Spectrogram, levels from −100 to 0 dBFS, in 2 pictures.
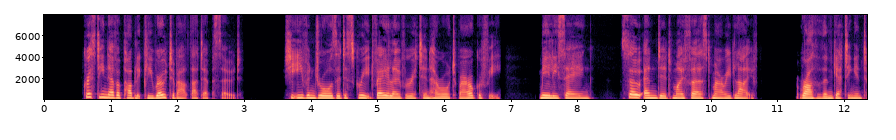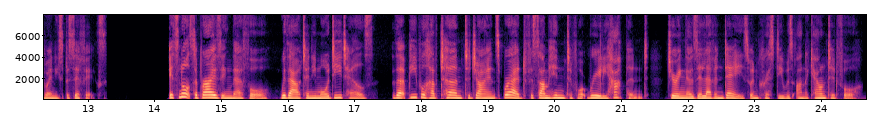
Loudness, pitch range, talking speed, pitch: -19 LUFS, 195-225 Hz, 155 wpm, 205 Hz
